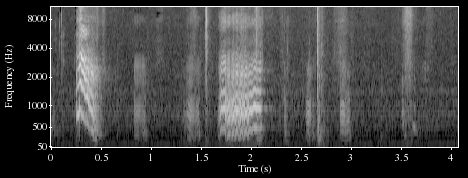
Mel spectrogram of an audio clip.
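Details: Bugg puppies letting out a sharp, high yip followed by a longer, strained whine, then several softer, short whimpers trailing off.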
